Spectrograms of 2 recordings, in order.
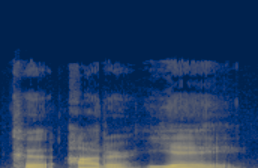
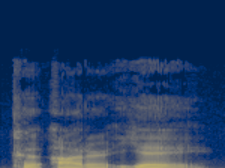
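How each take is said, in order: The two takes are said the same way.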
